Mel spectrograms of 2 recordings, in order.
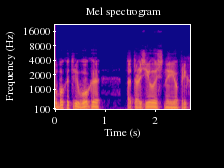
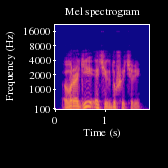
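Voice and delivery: ordinary delivery

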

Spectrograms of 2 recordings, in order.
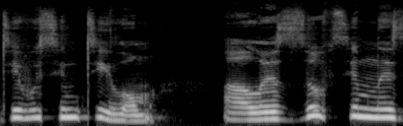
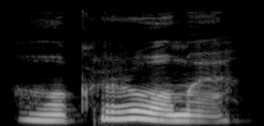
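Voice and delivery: whispered, excited; 4 semitones lower than usual. The king, pointing at the empty floor where the remains vanished, whispers. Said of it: "прошепотів він".

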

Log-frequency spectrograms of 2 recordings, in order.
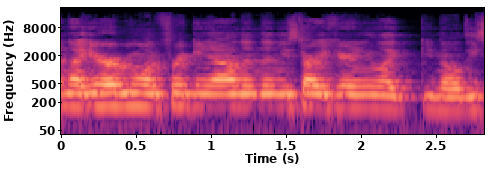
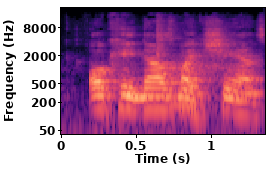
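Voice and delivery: normal talking voice

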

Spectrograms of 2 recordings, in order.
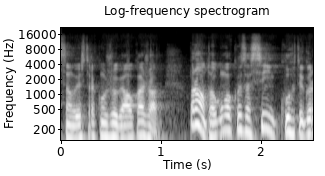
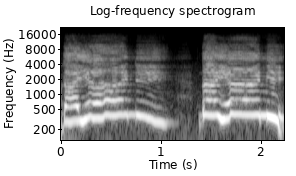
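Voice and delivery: acted, frantic, very high, desperate scream. A journalist demonstrates opening a news report with ambient sound, desperate mother screaming a name. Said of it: "E eu já começo com a mãe desesperada".

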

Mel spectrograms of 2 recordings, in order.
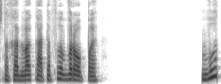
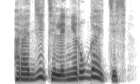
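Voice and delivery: ordinary delivery, nothing marked

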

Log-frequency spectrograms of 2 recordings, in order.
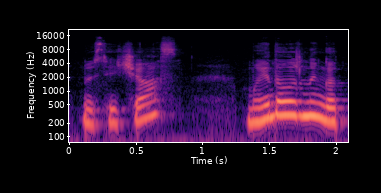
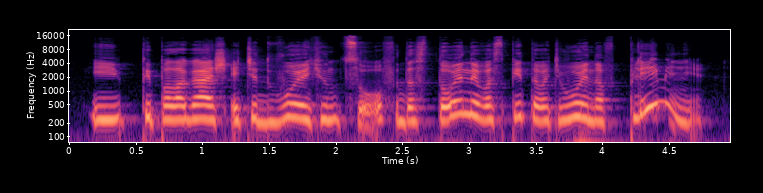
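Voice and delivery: scornful, contemptuous sneer with a loud snort; 3 semitones higher, 7 dB louder than usual. The herald challenges the choice of two young cats as mentors, contemptuous snort. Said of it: "презрительно фыркнул глашатай".

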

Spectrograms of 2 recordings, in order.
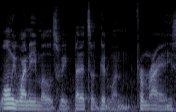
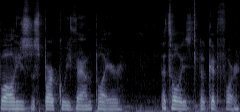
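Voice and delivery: heavy put-on sarcasm; 8 dB quieter than usual. Playing a douchebag dismissing an actor: put-on sarcastic douchebag voice. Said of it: "I'm being very sarcastic".

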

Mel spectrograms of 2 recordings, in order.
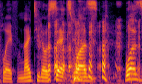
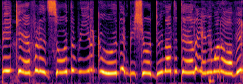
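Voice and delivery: put-on Norwegian accent, woman's voice. Voicing a Norwegian woman's words to her listener in a put-on Norwegian woman accent. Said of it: "You think a Norwegian woman sounds like female Mario?".

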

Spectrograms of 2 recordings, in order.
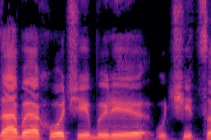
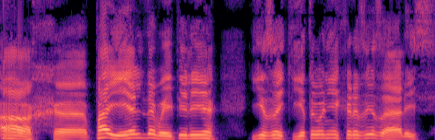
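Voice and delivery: said with a grin, higher pitched; 7 semitones higher, 4 dB louder than usual. Narrator reads his companion answering about the Cossacks, grinning. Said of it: "осклабился мой ближник".

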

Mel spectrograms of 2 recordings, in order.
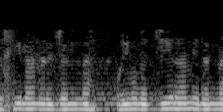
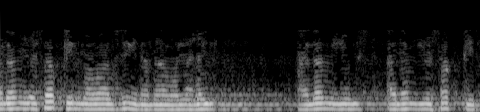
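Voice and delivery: ordinary delivery

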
